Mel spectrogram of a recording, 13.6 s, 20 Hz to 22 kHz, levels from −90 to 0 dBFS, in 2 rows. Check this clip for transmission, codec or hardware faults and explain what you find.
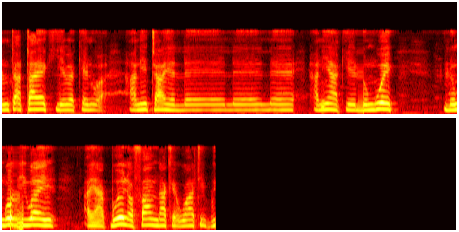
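Two faults appear in this speech clip over a Bluetooth mSBC link: concealed packet loss and a final dropout to silence.

Concealed Bluetooth headset packet loss: headset packets went missing, and the phone filled each gap by repeating the best-matching recent waveform. At 0.86 s, just before "bɛ kɛnu", 15 ms is patched almost invisibly. From 5.35 to 5.43 s, a 75 ms run becomes a held buzzy tone. From 6.92 to 7.15 s, scattered losses totalling about 158 ms (longest 37.5 ms) leave buzz and warble.

Audio dropout to silence: the input was lost, likely through a link failure or disconnection, and silence was written. After "kɛ wati" at 10.03 s, the sound stops dead into total silence, with no room tone, and stays silent until the end.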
